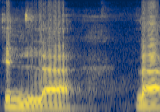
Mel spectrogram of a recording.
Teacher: الف مدہ ہے، دونوں کو 1 الف کی مقدار کے برابر کھینچ کر پڑھیں گے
